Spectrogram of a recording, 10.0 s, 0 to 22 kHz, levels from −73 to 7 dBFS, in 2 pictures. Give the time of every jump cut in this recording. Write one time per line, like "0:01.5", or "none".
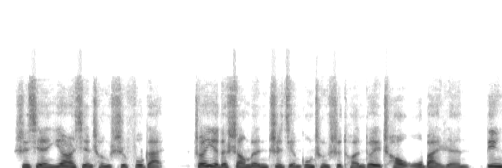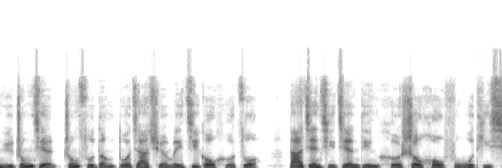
0:04.8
